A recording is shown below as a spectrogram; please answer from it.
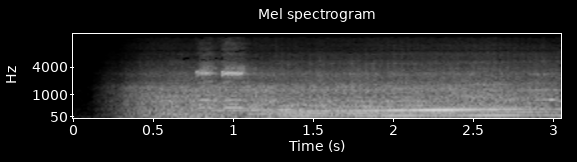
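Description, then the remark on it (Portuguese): Heavy rush-hour traffic in Westland, a busy commercial district of Nairobi, Kenya, with a total jam at a roundabout: a steady, dense roar of car engines, with low engine hum rising and a brief high squeal early on, continuous throughout. “É a hora de maior trânsito em Westland, um dos bairros comerciais mais agitados da capital keniana, Nairobi.”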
